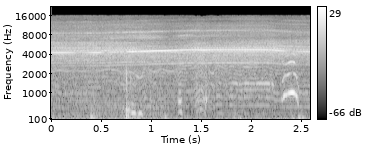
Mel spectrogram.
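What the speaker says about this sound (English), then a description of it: "Hello, helicopter!" A high, steady rotor whine from a remote-controlled model helicopter fills the clip continuously, with faint voices talking briefly underneath.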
